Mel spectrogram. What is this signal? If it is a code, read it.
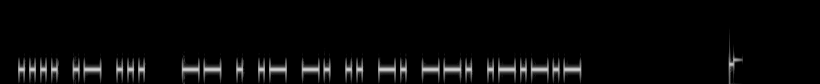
Morse code, heard as a keyed tone, about 22 wpm, 700 Hz. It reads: HAS MEANING.
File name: practice / 22wpm / Sentences with 2-Word Phrases - 22wpm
